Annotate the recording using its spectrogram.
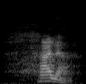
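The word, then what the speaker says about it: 하나: actually see we have first one one hana pronounced like hana h1n8 dual pronounced like the word dual that'll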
